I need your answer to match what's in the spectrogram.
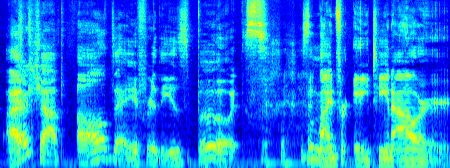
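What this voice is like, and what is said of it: Mocking voice imitating Helga's mom. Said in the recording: “do a voice whenever I was mockingly imitating women that I realized it was pretty much just Helga's mom”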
